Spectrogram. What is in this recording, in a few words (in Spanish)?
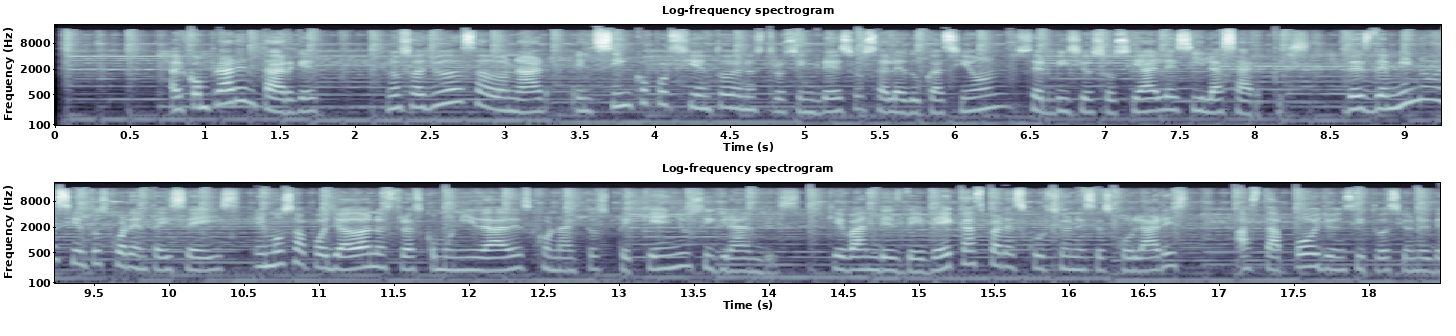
SP, spanish females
